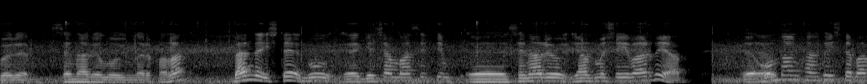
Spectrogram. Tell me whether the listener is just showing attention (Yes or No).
Yes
